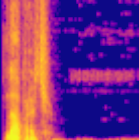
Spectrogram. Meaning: absolutely, altogether, without a trace
- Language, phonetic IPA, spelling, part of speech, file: Russian, [ˈnaprət͡ɕ], напрочь, adverb, Ru-напрочь.ogg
